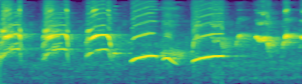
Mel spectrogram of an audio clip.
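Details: Masked laughingthrush calling loudly: a fast string of sharp, harmonic notes and clear upslurred whistles, repeated in quick succession at a brisk, uneven rhythm.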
